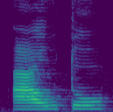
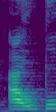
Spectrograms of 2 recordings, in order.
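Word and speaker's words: auto: next one इज आतो आतो इसका मतलब है गाड़ी लेकिन बहुत सारे लोग इसे आउटो भी कहते हैं तो इसलिए यह थोड़ा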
